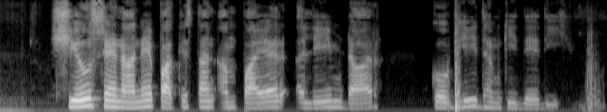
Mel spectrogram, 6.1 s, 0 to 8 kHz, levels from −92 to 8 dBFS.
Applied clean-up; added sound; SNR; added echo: none; none; none; none.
